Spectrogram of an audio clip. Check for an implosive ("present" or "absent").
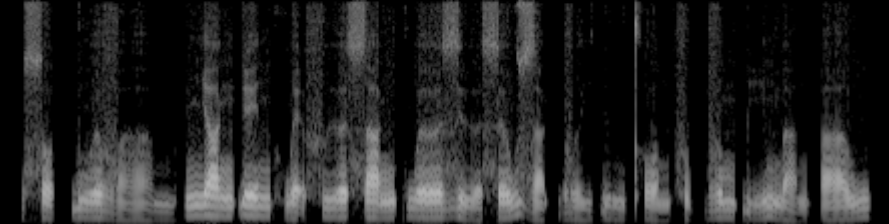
present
